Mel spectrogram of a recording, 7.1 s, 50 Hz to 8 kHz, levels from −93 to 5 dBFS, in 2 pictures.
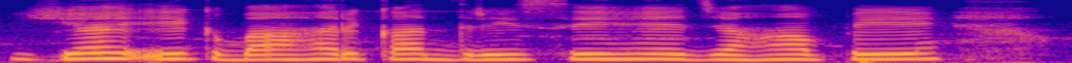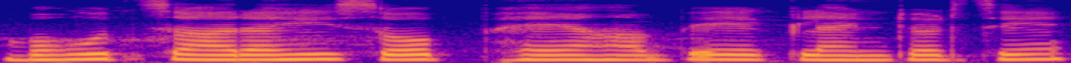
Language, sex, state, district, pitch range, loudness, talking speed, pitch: Hindi, female, Jharkhand, Palamu, 220-245 Hz, -15 LUFS, 150 wpm, 230 Hz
